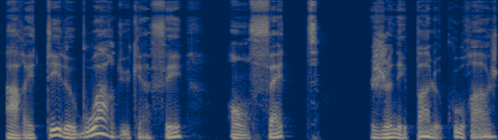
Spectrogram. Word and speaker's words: en fait: The first one would be en fait, and then in some cases people pronounce it en fait. So they pronounce this final T here.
